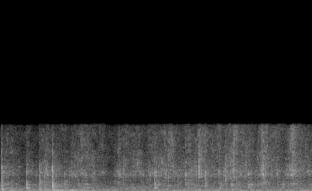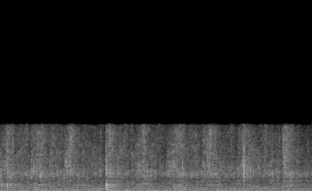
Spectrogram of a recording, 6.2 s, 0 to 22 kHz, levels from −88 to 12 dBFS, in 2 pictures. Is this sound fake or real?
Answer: fake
